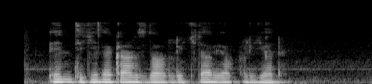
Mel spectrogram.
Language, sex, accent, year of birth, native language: Uzbek, male, Andijon, 2003, Uzbek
